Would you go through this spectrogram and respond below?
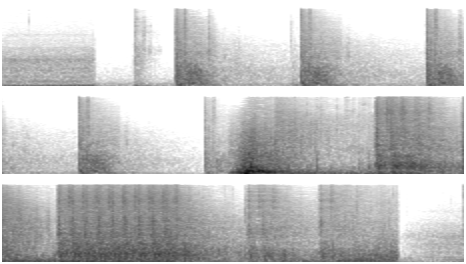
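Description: Gunfire in a PUBG or CS:GO match: several sharp, evenly spaced single shots ring out, followed by a loud impact and a dense sustained burst of rapid fire, close and punchy.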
